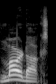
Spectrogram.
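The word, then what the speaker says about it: Marduk: been saying it wrong it's not Val Kira's challenge you've been drinking it's marducks challenge you've been doing Murdoch's job valtor's challenges the world room marducks challenges the drink yeah you drink all you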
